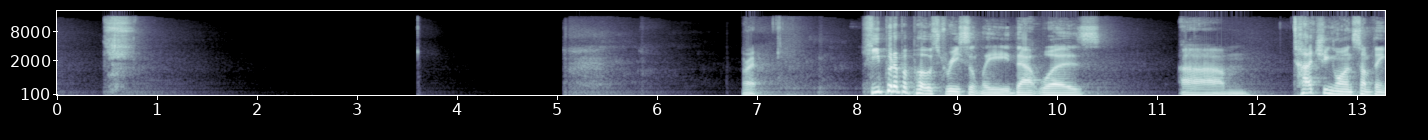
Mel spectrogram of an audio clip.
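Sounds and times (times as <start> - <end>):
stifled sneeze: 0.5 - 0.9
speech: 6.9 - 7.1, 8.1 - 10.5, 11.2 - 13.2.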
